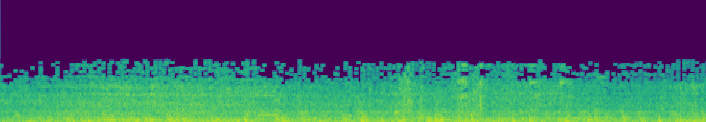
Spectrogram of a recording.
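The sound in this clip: A passenger train runs on its rails at night, heard from inside a compartment. It makes a loud, steady rumble with a constant rattle and clatter of wheels and no pause.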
